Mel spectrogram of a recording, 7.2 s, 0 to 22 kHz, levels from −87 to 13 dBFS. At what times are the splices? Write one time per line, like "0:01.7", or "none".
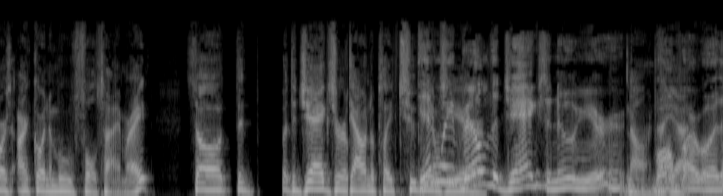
0:03.5
0:06.3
